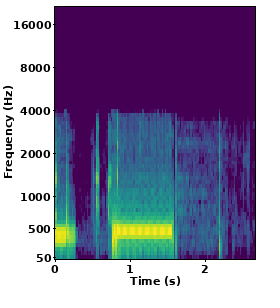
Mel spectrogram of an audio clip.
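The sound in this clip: Telephone line tones during a call transfer: a short low beep and a few faint clicks, then one longer steady tone of under a second, followed by near silence.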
